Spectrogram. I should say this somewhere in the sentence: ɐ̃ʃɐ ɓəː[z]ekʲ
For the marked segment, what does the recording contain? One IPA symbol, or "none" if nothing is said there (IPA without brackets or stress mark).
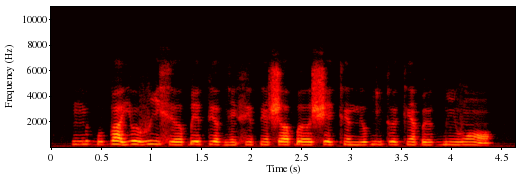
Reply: ʃ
